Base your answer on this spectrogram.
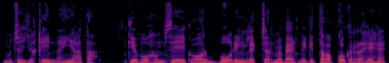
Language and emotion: Urdu, disgusted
